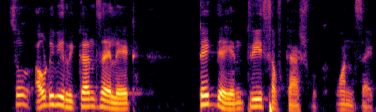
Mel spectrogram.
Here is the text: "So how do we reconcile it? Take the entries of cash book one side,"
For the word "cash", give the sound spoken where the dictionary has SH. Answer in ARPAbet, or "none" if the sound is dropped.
SH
